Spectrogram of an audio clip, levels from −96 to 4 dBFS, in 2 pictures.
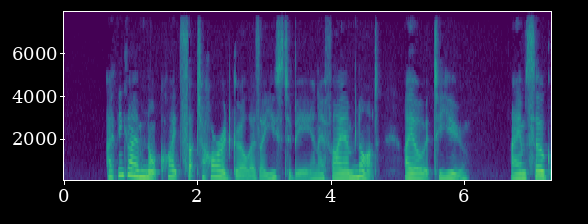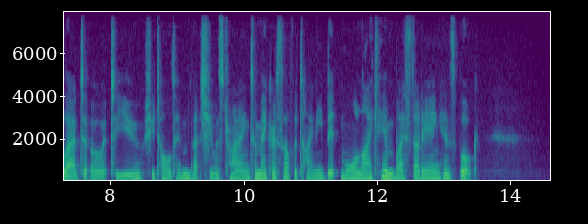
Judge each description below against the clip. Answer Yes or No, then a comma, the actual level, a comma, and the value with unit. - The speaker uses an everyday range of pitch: Yes, average, 4.1 semitones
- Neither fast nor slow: No, fast, 220 wpm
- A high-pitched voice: Yes, high, 205 Hz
